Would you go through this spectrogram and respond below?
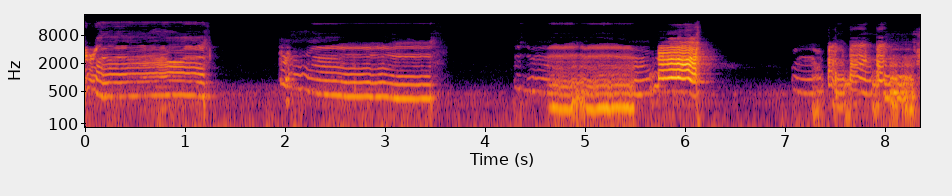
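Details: Tame fox in a house, caught chewing a rag and protesting, gives a run of squeaky whines: long harmonic squeals, a harsher strained one, a sharp high yelp, then broken rough squeaks, with quiet gaps and a man's voice.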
